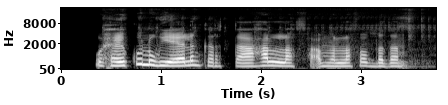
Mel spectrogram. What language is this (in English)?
Somali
